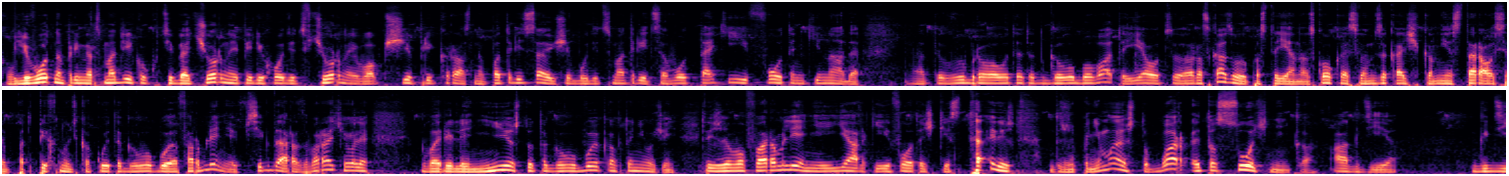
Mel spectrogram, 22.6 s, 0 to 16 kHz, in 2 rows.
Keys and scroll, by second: 15.5 super+space.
